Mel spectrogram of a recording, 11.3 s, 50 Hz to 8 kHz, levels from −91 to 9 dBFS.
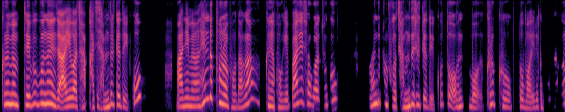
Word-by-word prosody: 그러면 270 -2 +5
대부분은 275 +2 +4
이제 210 - +3
아이와 215 +2 +7
자 - - -3
같이 195 +3 -4
잠들 200 +9 -1
때도 245 -5 0
있고 360 - -2 0.7
아니면 210 +1 +2
핸드폰을 310 - +3
보다가 200 - -2 0.2
그냥 215 -3 0
거기에 185 -1 -8
빠지셔 275 +4 +1
가지고 235 - -6 0.6
그 225 - -4
핸드폰 280 -1 +1
보다 205 -2 -4
잠드실 220 +8 0
때도 210 -3 -5
있고 260 - -14
또 160 - -5
언 200 +3 -3
뭐 180 -5 -7
그렇고 225 -8 -7
또 200 -2 -7
막 165 -3 -6
이렇게 190 +4 -11
보다가 400 +2 -15
235 Hz, 365 characters per minute, -23 LUFS, 200-275 Hz, 0.7 s, 아이와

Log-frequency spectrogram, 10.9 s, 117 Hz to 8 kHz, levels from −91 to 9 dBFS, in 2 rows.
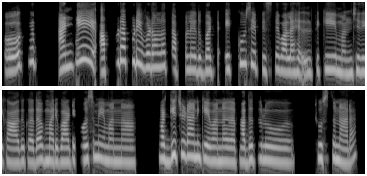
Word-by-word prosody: Okay. 325 +9 +1 0.4
అంటే 320 +8 +4 0.3
అప్పుడప్పుడు 395 - +1
ఇవ్వడంలో 305 0 +1
తప్పులేదు. 260 0 -2
బట్ 250 -2 -1 0.2
ఎక్కువ 365 +8 -2
సేపు 320 -7 -2
ఇస్తే 250 +3 -8
వాళ్ళ 240 -1 +3
హెల్త్‌కి 235 +5 -3 0.2
మంచిది 230 +2 -2
కాదు 210 +1 0
కదా! 220 +2 0
మరి 220 -1 -1
వాటి 220 +2 0
కోసం 250 +3 0
ఏమన్నా, 225 -2 -1 0.5
తగ్గించడానికి 280 +1 +3
ఏమన్నా 225 0 0 0.2
పద్ధతులు 240 +2 0 0.7
చూస్తున్నారా? 250 -3 -1
250 Hz, 120 wpm, -27 LUFS, 225-290 Hz, 0.7 s, అంటే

